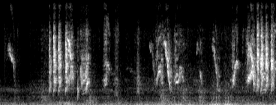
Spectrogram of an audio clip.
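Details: Sparrows chirping: bursts of short, high, sharp chirps come in quick clusters separated by brief pauses, with several birds seeming to overlap against a faint low background hum.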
